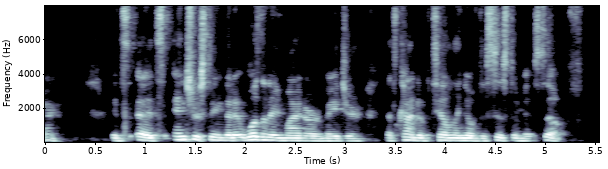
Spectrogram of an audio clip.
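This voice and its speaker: A man's voice: a little high, steady tone, fairly quick, darkish tone. A man hosting an interview, asking friendly, conversational questions. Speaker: host.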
